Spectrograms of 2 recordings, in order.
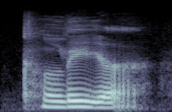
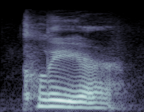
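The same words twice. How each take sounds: The two takes are said the same way.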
